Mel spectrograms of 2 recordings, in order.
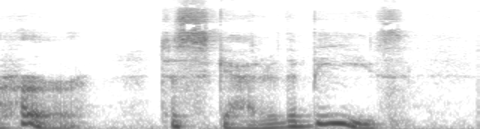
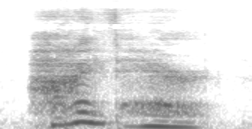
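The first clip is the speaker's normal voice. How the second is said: tiny, shrunken, small little voice, pitched up; 5 semitones higher, 5 dB quieter than usual. Narrating a story, Annie greets a warrior: small voice. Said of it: "Annie said in a small voice".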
